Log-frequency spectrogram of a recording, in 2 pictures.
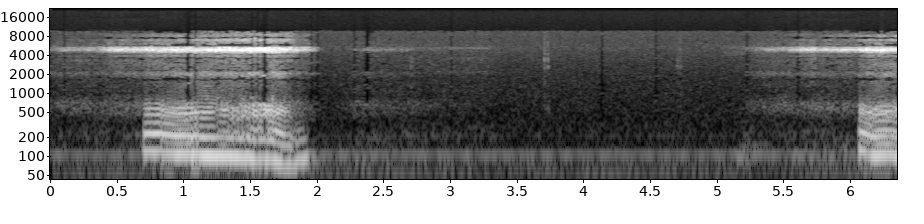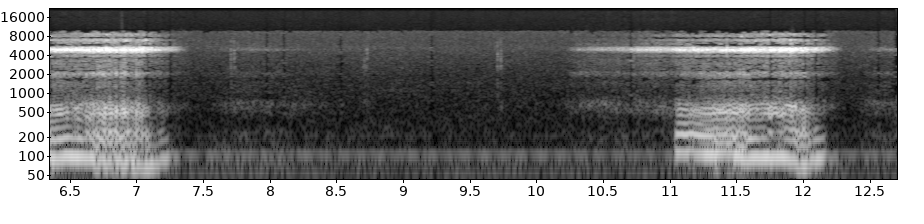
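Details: Heavy snoring from a sleeping middle-aged man, recorded 28 March 2022: loud, rattling snores on each in-breath, about 12 breaths a minute, with quiet breathing between.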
